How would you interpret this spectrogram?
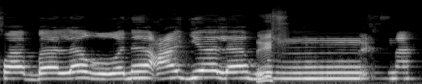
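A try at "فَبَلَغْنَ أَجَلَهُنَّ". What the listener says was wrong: Jangan jadi ain. Ini huruf apa Bunda ini? Hamzah. Bunda tadi fabalaghna ajalahun. Hamzah ya.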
